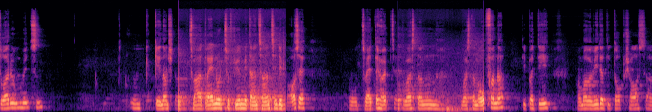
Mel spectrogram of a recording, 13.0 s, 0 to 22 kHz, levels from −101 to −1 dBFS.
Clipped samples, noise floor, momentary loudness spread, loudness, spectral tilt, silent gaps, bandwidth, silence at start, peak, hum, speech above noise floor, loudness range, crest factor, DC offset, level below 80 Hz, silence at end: under 0.1%; -77 dBFS; 15 LU; -24 LUFS; -6.5 dB/octave; none; 16 kHz; 0 s; -6 dBFS; none; 53 dB; 9 LU; 18 dB; under 0.1%; -64 dBFS; 0 s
